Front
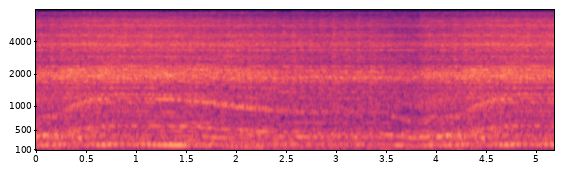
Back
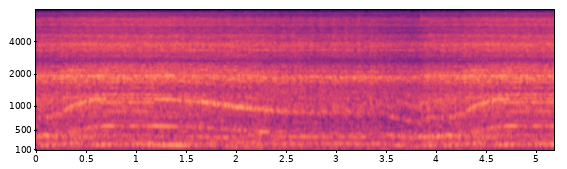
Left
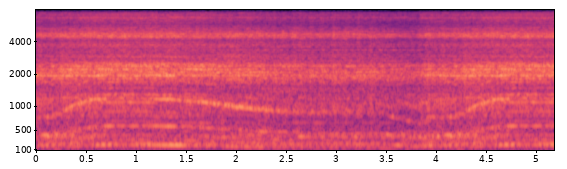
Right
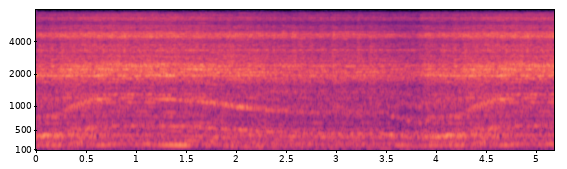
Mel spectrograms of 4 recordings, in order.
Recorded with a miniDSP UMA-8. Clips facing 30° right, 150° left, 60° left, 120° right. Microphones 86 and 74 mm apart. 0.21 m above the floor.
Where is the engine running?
120° left, 1.3 m.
